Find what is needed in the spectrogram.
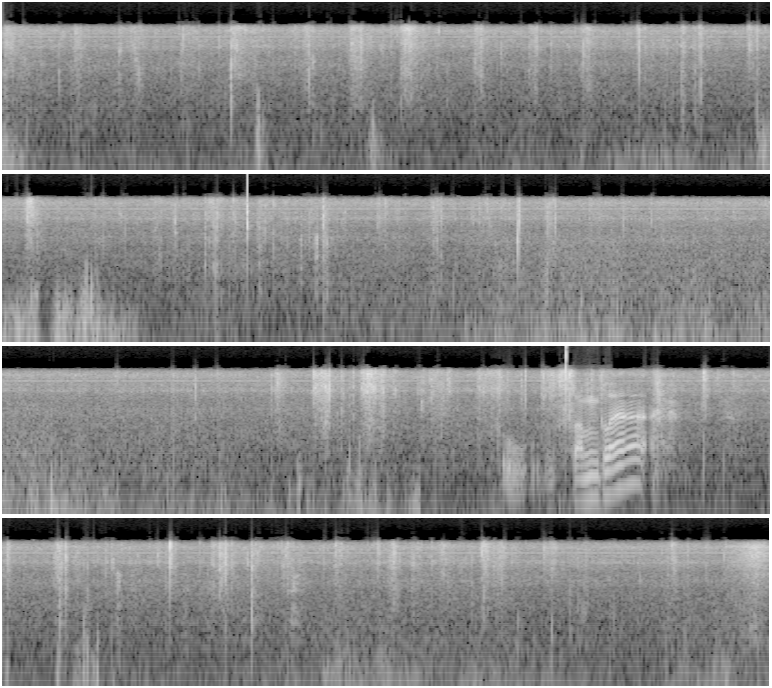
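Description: Footsteps on dry fallen leaves and bracken along a woodland path, a steady run of light crackling steps. Low rumbling noise on the microphone comes and goes, strongest about a quarter and a half of the way through.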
